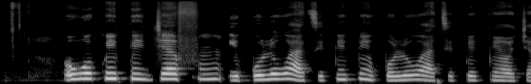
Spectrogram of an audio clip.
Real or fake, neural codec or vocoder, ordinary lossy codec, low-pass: fake; autoencoder, 48 kHz, 128 numbers a frame, DAC-VAE, trained on Japanese speech; none; none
